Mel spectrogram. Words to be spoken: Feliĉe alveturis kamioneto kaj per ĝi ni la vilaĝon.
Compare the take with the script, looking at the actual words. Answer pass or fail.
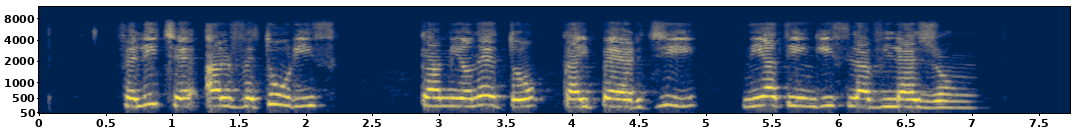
fail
